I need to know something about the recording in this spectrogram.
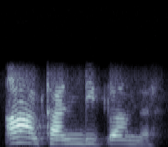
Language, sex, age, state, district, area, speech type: Tamil, female, 18-30, Tamil Nadu, Ranipet, rural, conversation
